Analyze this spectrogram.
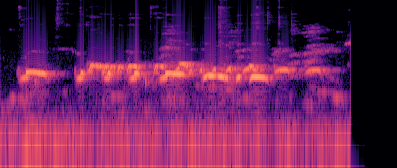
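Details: Zebra dove in loud song: a short coo, then a long stretch of fast, rippling trilled notes that rise and fall slightly before stopping abruptly, followed by silence.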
